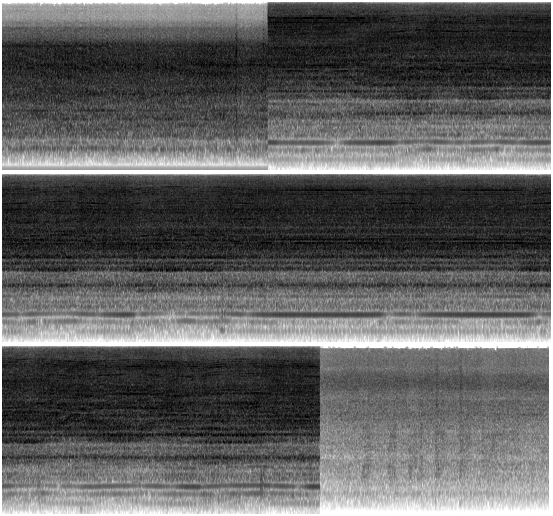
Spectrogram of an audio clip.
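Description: A vacuum cleaner running with a steady whine whose pitch wavers slightly as it is run over a cat's fur. It is preceded by about five seconds of harsher, hissing motor noise and drops suddenly to a faint hiss near the end.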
